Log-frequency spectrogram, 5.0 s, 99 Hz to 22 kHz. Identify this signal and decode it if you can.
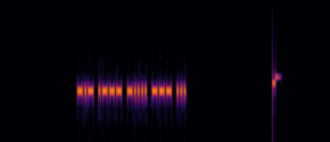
Morse code, heard as a keyed tone, about 42 wpm, 700 Hz. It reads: KJ6OS
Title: USA Call Signs - 5 Characters - 2x Character Spacing - 45wpm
